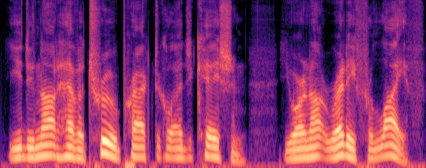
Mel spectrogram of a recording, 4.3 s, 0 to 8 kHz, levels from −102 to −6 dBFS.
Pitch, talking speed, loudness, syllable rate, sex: 125 Hz, 185 wpm, -19 LUFS, 5.5 syllables/s, male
